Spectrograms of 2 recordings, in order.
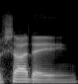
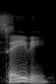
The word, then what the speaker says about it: Sade: I always want to say Sade. Yeah. Sade. I'll do some Sade. Helen Sade Adieu. How do you get Sade from Sade? At least Sadie. It's just how they pronounce it.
